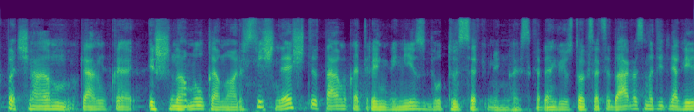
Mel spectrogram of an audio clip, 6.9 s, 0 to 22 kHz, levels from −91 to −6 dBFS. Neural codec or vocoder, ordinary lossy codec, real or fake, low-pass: codec, 24 kHz, 1.5 kbps, HILCodec; MP3, 96 kbps; fake; 10.8 kHz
